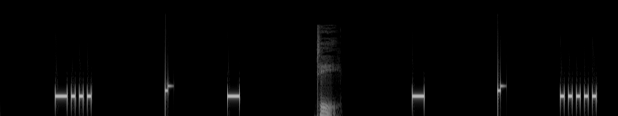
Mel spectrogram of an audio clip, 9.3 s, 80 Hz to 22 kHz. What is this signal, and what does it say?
Morse code, heard as a keyed tone, about 20 wpm, 700 Hz. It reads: B T T 5
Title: Single Letter-Number 20wpm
